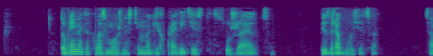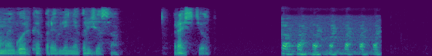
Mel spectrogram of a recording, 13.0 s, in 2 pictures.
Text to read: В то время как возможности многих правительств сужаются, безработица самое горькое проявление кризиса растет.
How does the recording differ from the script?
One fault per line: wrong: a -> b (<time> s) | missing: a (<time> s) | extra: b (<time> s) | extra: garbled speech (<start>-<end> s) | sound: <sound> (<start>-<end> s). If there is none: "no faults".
sound: laugh (10.7-12.2 s)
